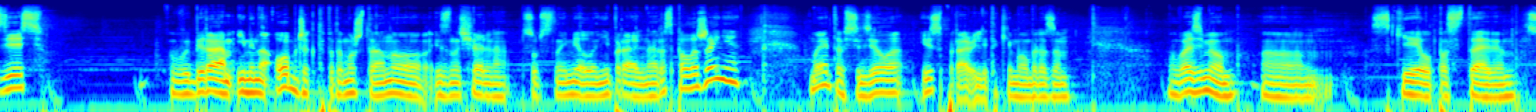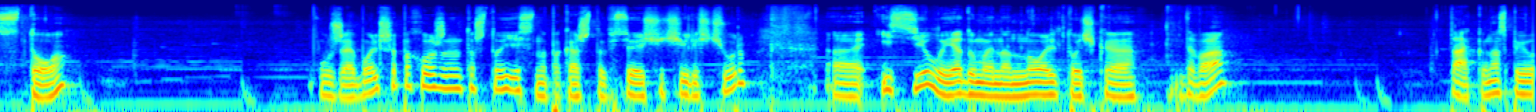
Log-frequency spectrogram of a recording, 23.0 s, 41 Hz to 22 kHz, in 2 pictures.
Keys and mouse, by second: 0.3 c, 2.4 click, 5.1 click, 6.1 click, 7.6 click, 8.3 click, 9.6 click, 10.4-11.5 drag, 11.4 0, 18.0-20.3 drag.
